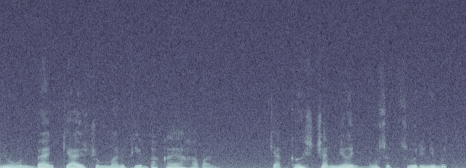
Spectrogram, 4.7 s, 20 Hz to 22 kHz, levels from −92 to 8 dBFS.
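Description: Nothing stood out on listening to the speech, apart from a low room noise sitting about 17 dB beneath it that belongs to the recording itself.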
